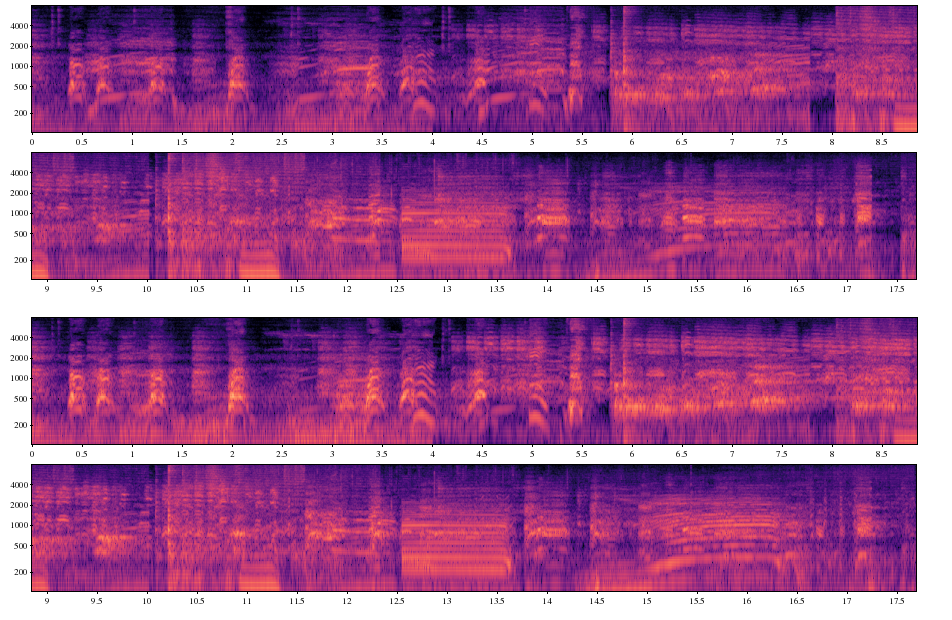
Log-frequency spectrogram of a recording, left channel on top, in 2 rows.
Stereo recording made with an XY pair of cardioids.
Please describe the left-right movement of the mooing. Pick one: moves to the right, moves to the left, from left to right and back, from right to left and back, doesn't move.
moves to the right.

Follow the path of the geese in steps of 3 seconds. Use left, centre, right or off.
right, right, right, centre, left, left.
